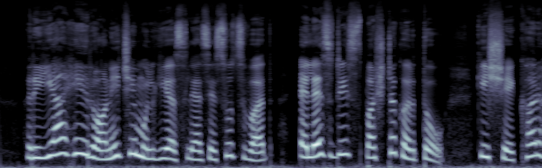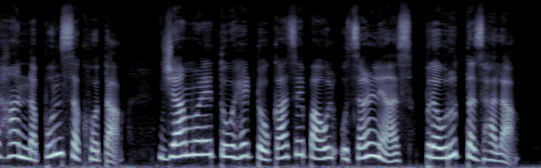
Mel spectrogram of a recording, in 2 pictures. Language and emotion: Marathi, neutral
